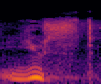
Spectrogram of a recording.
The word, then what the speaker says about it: used: I said used, with a T sound. Used, not used or used. Used. That's very important to distinguish it from the other verb, use.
